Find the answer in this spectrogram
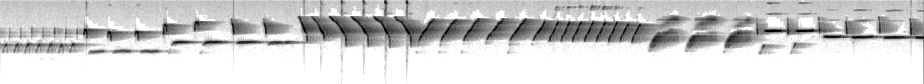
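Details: Canary song recorded as a training aid for young canaries: rapid trills and rolling tours shifting in pitch, fast repeated syllables in runs, buzzy descending sweeps and a long steady whistled note near the end.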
